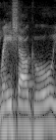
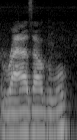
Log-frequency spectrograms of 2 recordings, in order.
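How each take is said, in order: First: The first part sounds like raysh. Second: The first part sounds like rahz. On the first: The speaker calls it right. "Raish al Ghul. You cretins" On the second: The speaker calls it wrong. "not Raz al Ghul"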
